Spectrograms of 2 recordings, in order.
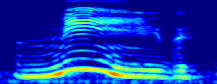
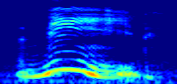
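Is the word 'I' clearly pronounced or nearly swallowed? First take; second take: swallowed; swallowed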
